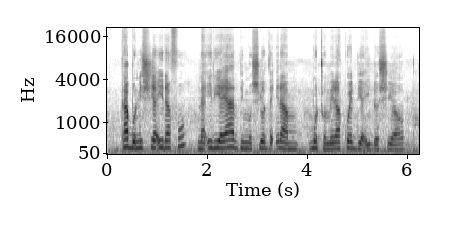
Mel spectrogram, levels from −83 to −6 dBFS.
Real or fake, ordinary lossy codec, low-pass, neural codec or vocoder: fake; none; none; codec, 44.1 kHz, 7.8 kbps, Pupu-Codec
